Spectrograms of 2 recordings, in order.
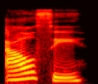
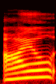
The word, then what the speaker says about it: aisle: The letter S is silent. We do not say aisle-see. We pronounce it like aisle. An aisle is the long walkway between the shelves of food.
